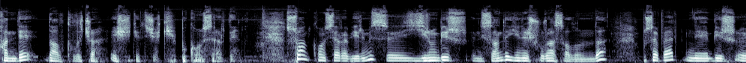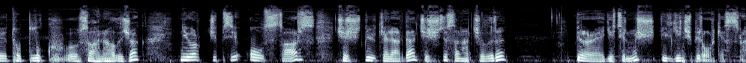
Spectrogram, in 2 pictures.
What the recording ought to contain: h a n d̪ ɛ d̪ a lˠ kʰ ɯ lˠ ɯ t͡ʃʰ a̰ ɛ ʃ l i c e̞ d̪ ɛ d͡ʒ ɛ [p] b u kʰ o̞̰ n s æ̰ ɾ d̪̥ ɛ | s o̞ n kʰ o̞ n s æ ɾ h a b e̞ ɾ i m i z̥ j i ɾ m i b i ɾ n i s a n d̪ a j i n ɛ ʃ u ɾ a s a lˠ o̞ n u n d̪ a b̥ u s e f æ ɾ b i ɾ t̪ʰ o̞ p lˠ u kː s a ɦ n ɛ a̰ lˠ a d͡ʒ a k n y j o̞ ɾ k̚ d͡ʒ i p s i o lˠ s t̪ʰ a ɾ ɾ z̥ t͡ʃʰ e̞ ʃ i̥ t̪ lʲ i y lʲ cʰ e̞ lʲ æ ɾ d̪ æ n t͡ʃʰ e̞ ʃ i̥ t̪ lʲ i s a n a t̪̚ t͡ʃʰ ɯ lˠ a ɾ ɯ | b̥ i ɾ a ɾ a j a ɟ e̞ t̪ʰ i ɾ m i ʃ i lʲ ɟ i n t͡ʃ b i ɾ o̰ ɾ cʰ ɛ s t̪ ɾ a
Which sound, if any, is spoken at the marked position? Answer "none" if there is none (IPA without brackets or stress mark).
c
